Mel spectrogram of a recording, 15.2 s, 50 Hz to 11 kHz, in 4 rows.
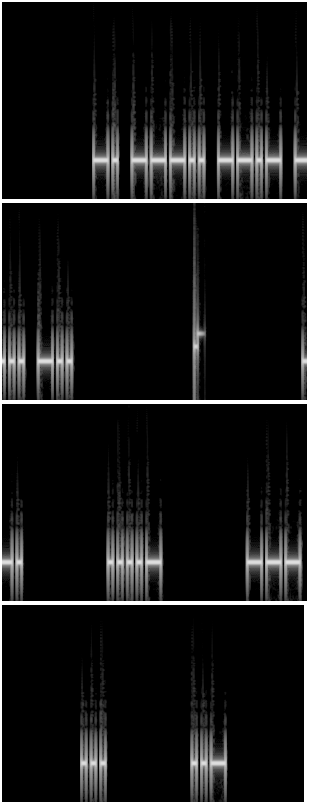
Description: Morse code, heard as a keyed tone, about 20 wpm, spaced as for 10 wpm, 700 Hz. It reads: N8QDD N4OSU
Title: USA Call Signs - 5 Characters - 6x Character Spacing - 20wpm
